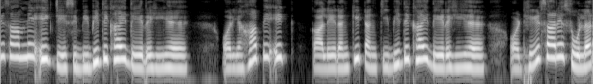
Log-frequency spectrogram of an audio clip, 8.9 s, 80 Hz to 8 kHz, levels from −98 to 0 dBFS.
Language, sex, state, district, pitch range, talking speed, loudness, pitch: Hindi, female, Goa, North and South Goa, 195-315 Hz, 180 wpm, -16 LUFS, 205 Hz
